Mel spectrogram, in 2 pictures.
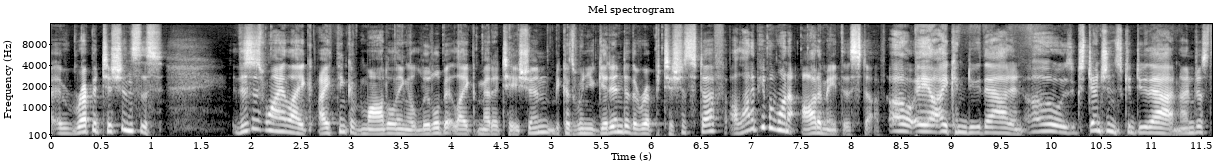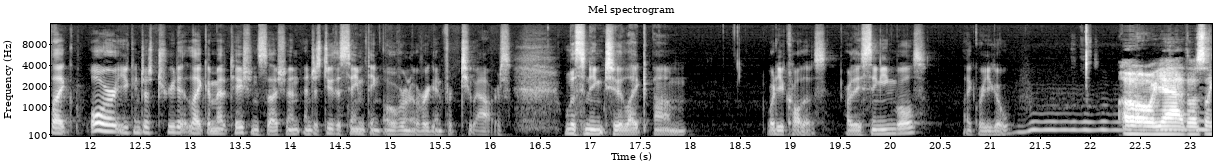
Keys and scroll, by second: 3.4 p, 4.0 space, 5.2 space.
